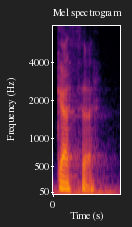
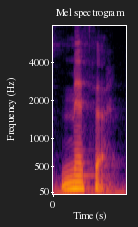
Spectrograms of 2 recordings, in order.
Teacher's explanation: the s the z and the c are all pronounced as theta so they're pronounced with that th sound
